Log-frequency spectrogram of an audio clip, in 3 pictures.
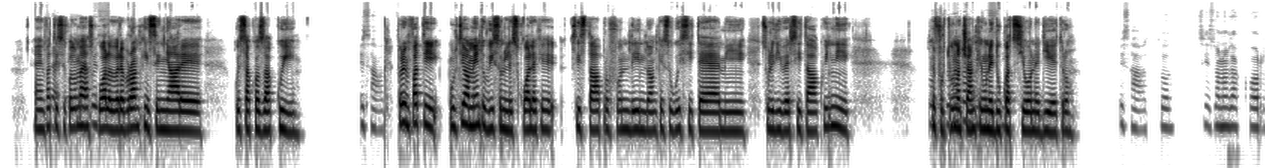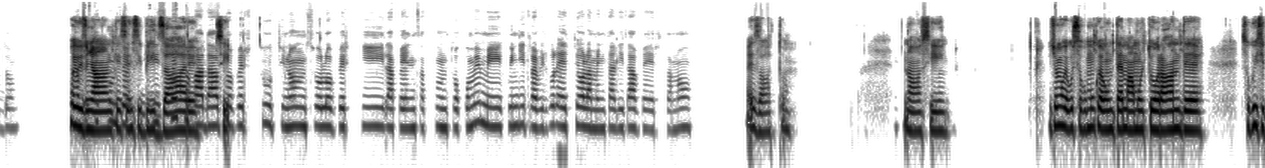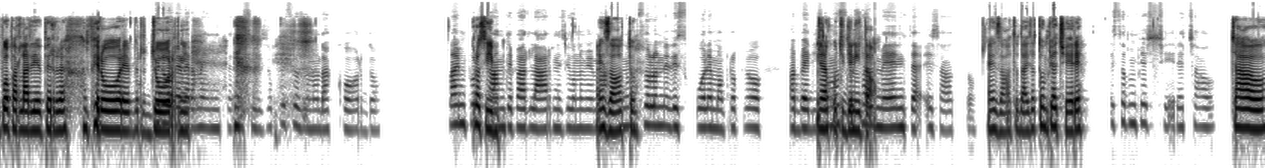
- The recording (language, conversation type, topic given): Italian, unstructured, Qual è l’impatto del razzismo nella vita quotidiana?
- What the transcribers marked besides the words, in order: tapping; "Cioè" said as "ceh"; chuckle; "proprio" said as "propio"; "Nella" said as "nea"; "piacere" said as "piascicere"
